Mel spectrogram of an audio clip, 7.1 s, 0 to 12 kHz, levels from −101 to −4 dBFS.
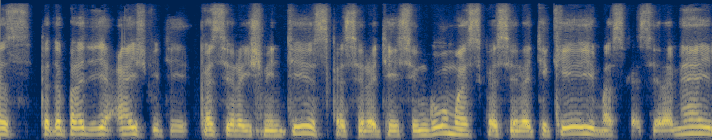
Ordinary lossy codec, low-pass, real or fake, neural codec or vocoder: AAC, 64 kbps; 10.8 kHz; real; none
